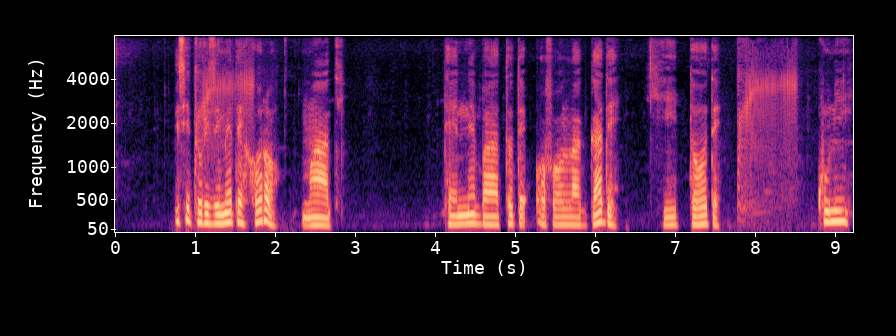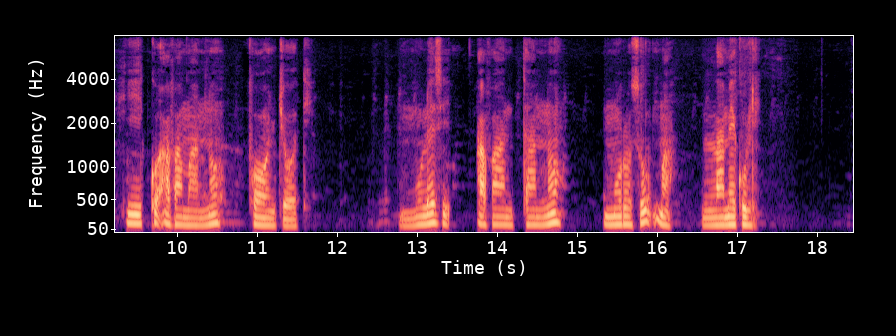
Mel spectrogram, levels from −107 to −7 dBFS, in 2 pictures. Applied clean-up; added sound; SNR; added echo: neural mask model RNNoise.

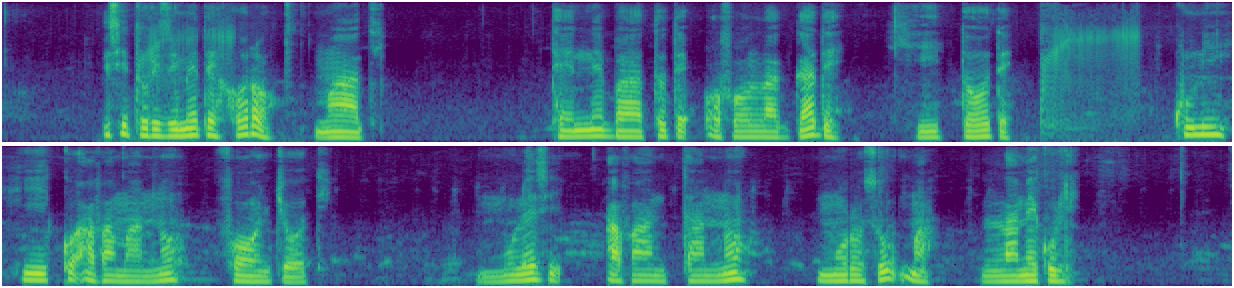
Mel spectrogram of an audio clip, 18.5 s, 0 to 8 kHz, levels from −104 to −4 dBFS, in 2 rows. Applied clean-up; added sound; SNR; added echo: neural separator model SepFormer DNS4.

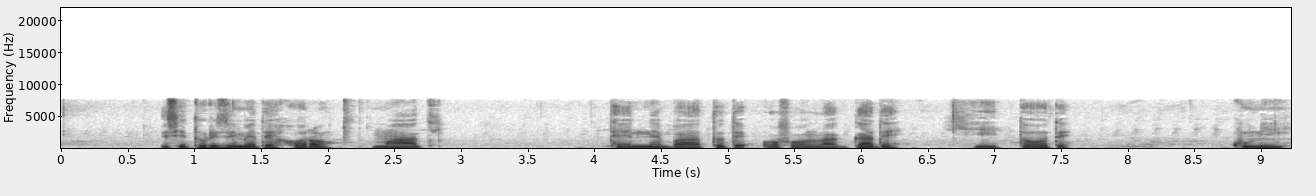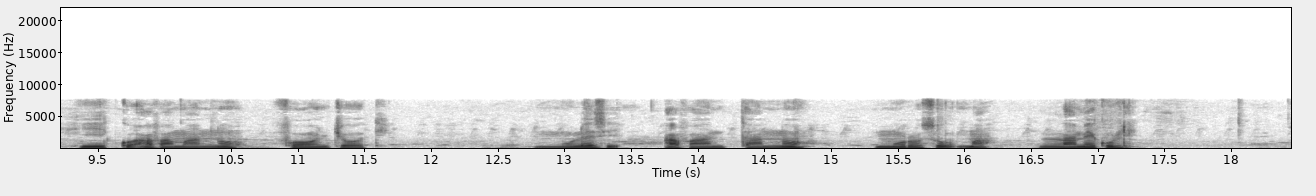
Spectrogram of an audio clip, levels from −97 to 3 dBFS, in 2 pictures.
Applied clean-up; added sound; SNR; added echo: none; none; none; none.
